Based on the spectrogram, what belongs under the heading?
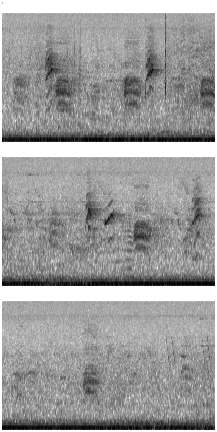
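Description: Outdoor birdsong: a bird calling over and over in short calls, about one a second, over a steady low hum.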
